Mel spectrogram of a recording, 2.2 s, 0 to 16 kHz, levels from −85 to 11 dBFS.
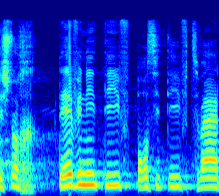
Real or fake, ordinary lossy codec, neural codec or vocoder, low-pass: real; none; none; 10.8 kHz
